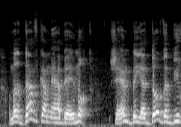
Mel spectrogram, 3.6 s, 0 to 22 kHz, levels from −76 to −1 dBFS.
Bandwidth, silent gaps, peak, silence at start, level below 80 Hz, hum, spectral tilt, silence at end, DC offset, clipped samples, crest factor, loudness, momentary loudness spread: 11 kHz; none; 0 dBFS; 0.2 s; -44 dBFS; none; -7.5 dB/octave; 0 s; under 0.1%; 0.1%; 12 dB; -11 LUFS; 5 LU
